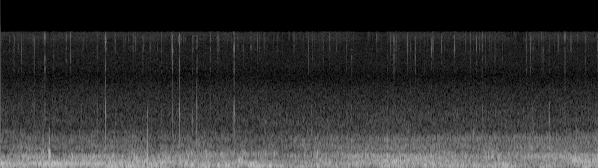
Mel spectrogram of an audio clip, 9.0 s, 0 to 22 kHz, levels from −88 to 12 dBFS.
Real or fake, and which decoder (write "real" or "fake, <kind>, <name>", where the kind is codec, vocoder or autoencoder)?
real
